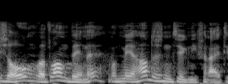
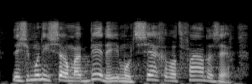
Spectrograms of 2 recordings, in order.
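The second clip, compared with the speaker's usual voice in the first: ordinary talk, nothing marked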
